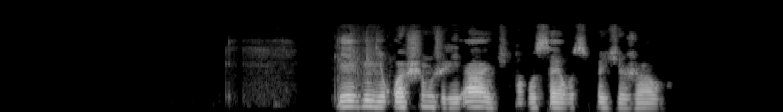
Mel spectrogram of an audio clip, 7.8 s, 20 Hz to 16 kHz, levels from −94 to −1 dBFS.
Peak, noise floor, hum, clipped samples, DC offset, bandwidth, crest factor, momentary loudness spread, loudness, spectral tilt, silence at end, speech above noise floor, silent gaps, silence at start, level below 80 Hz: -12 dBFS; -68 dBFS; none; under 0.1%; under 0.1%; 7.8 kHz; 22 dB; 10 LU; -33 LUFS; -6.5 dB/octave; 1.25 s; 36 dB; 5.90-5.96 s; 3.35 s; -84 dBFS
